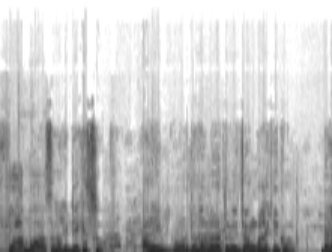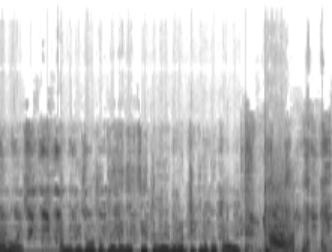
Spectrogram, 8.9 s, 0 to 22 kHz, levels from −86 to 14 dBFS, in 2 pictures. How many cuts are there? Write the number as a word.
two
